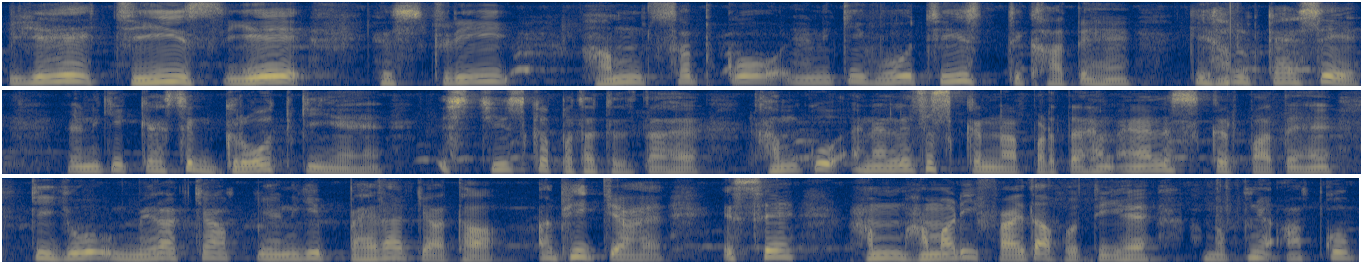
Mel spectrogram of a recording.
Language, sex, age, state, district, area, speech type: Urdu, male, 18-30, Bihar, Khagaria, rural, spontaneous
